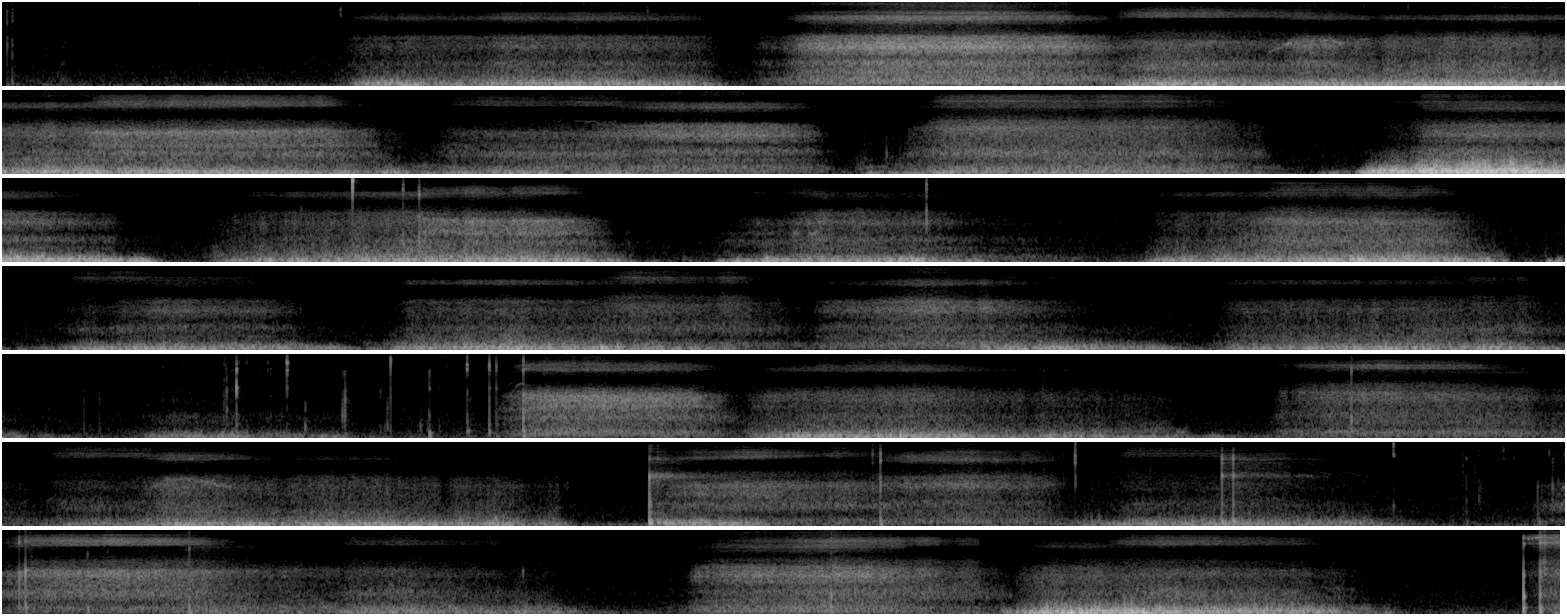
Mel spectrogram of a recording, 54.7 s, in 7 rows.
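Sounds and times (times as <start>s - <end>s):
person breathing in sleep: 1.7s - 31.4s, 33.8s - 46.0s, 46.8s - 53.8s, 54.5s - 54.6s.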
